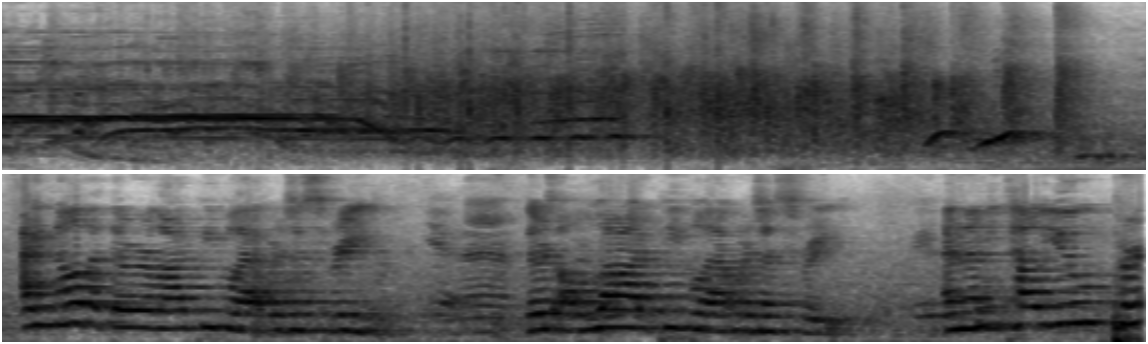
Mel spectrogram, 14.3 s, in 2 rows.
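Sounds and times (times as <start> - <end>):
crowd whooping and shouting: 0.0 - 4.3, 5.8 - 6.6
crowd applauding: 0.0 - 7.0
speech: 7.8 - 9.7, 10.4 - 14.2.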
